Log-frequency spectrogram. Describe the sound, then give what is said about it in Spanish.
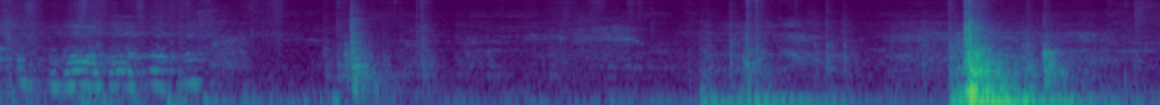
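A door is pushed shut with a single solid thud near the end, after a few seconds of quiet shuffling and a brief voice at the start. “Voy a cerrar la puerta.”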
